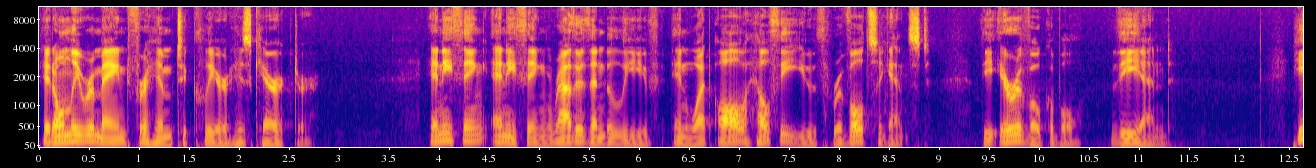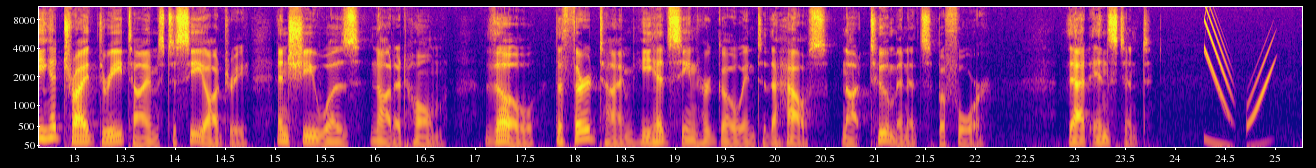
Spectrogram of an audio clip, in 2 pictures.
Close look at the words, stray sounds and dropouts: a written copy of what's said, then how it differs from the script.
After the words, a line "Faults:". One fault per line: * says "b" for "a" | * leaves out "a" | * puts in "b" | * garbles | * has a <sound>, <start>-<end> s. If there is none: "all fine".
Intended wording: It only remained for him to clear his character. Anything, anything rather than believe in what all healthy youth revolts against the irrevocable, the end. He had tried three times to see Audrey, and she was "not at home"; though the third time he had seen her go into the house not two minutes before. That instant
It only remained for him to clear his character. Anything, anything rather than believe in what all healthy youth revolts against the irrevocable, the end. He had tried three times to see Audrey, and she was "not at home"; though the third time he had seen her go into the house not two minutes before. That instant
Faults:
* has a chirp, 24.3-25.0 s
